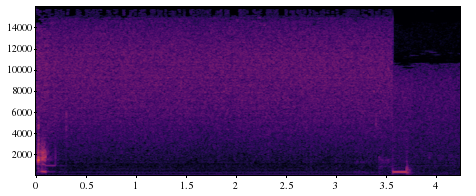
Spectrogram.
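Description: Faint steady hum of an open telephone line carried through a TV call-in broadcast. There is a very short tonal blip about three and a half seconds in.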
